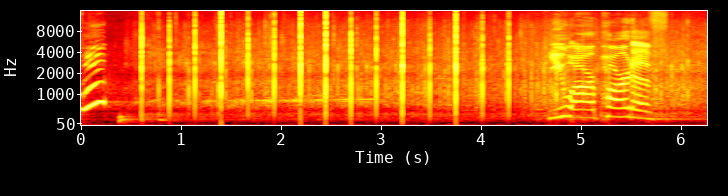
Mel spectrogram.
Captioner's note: audience cheers; audience applauds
